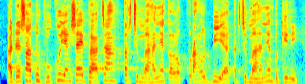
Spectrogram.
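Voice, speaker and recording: A man preaching a sermon at a church service, with a fairly high voice. He keeps it casual and funny, teasing the congregation and throwing rhetorical questions at them. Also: fast, a bit bright. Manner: humorous, conversational, teasing the congregation. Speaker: pastor.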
